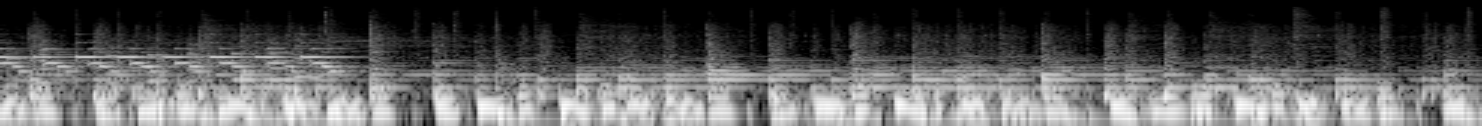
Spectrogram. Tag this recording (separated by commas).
Music, Musical instrument, Drum kit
